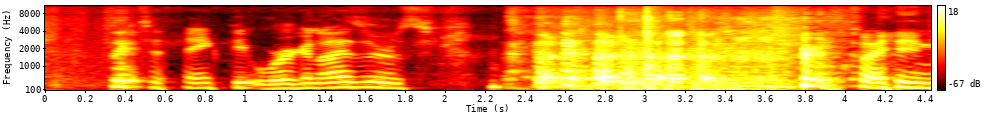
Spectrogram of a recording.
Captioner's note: laughter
